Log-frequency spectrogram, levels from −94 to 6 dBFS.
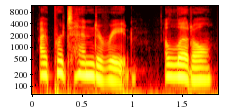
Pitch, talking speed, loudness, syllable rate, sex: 170 Hz, 160 wpm, -16 LUFS, 6.0 syllables/s, female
